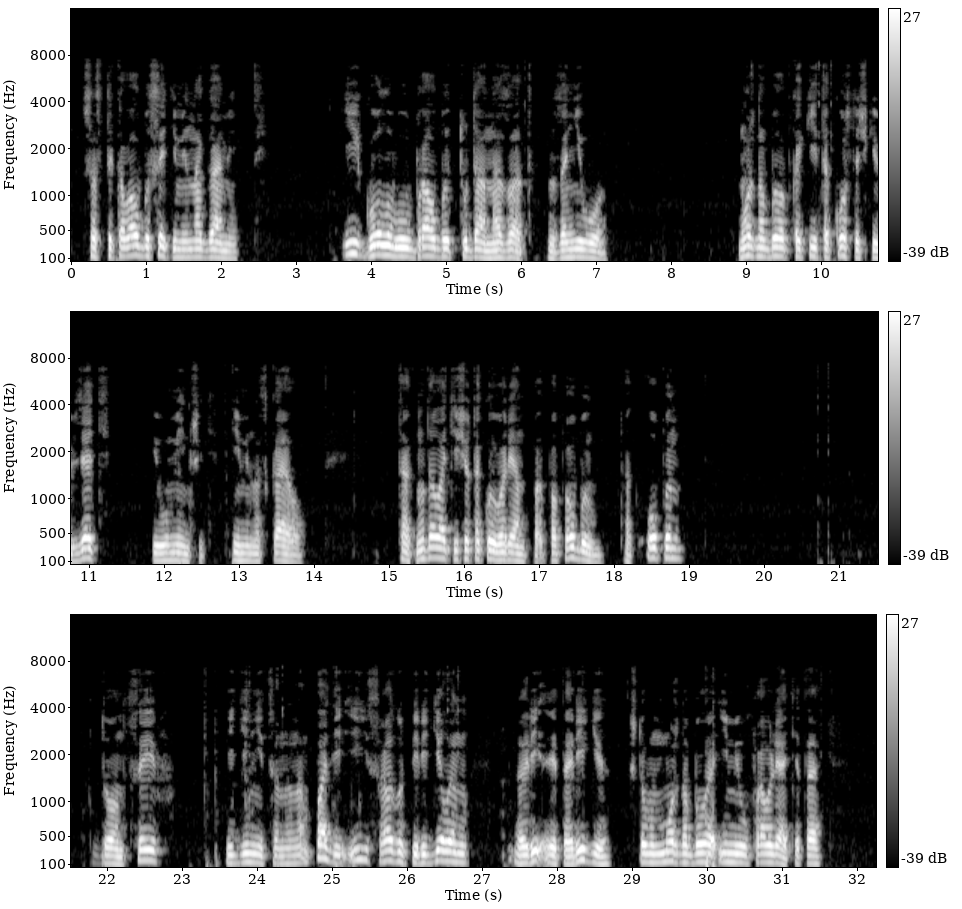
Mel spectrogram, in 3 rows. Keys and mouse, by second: 0.6-3.4 middle drag, 6.1-8.9 middle drag, 9.9 click, 12.3 shift+middle click, 16.3-22.5 drag, 23.3 KP_1, 24.3-25.1 shift+middle drag, 26.5 click, 29.9 n, 31.4 click.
